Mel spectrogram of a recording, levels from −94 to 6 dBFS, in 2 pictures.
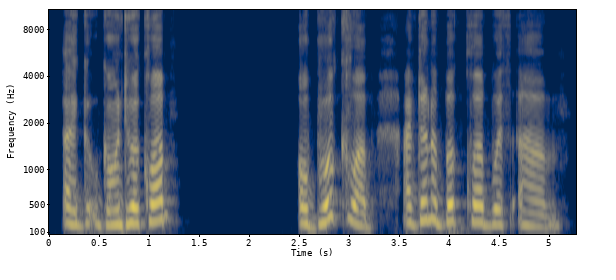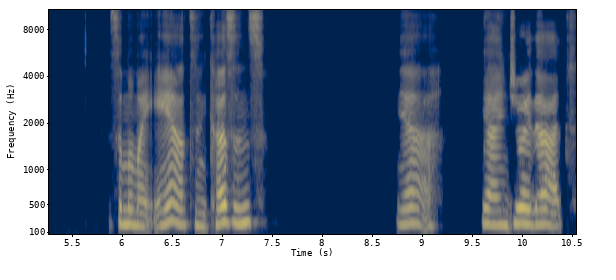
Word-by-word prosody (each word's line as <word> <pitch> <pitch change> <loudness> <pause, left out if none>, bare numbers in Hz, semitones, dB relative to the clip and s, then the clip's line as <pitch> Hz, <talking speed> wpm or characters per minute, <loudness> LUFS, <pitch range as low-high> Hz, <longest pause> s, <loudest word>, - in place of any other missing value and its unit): Uh, 225 -3 +2
g 205 +3 -7
going 205 +1 +1
to 225 +2 +6
a 225 - +7
club? 255 +5 +5 1.3
Oh, 225 - +4
book 255 +8 +3
club! 205 - +1 0.3
I've 235 -3 -1
done 270 +2 +2
a 280 - +2
book 250 +4 +5
club 240 -5 +3
with, 215 -1 -4
um, 190 0 -6 0.8
some 225 -2 -5
of 210 - -3
my 190 -2 -4
aunts 210 +1 -3
and 185 -3 -10
cousins. 235 +3 -1 1.3
Yeah. 220 +1 -6 0.5
Yeah, 210 -2 -2
I - - -3
enjoy 220 +2 -1
that. 210 -3 -1
220 Hz, 155 wpm, -22 LUFS, 205-240 Hz, 1.3 s, a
